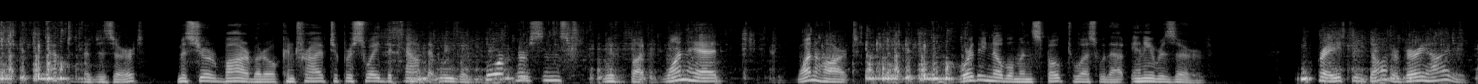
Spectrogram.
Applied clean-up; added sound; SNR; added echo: neural mask model RNNoise.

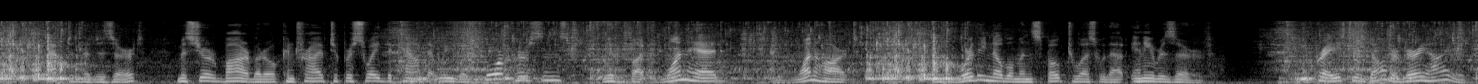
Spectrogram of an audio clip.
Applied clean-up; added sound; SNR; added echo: none; Toilet flush; 2 dB; none.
